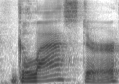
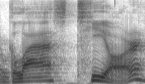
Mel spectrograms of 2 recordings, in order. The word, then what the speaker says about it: GLAS.tR: install one of these this is the spigen blaster or glas.t are depending how you pronounce it tempered glass screen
